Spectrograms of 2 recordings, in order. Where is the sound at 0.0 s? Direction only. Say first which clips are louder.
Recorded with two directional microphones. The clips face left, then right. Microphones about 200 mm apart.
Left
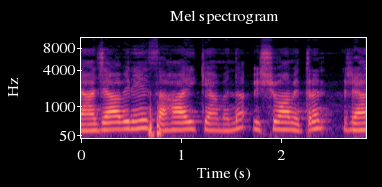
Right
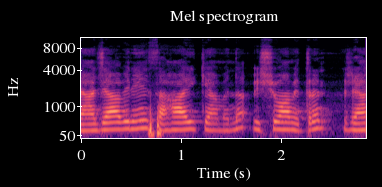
Left 3 dB; 40° left (ahead or behind).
